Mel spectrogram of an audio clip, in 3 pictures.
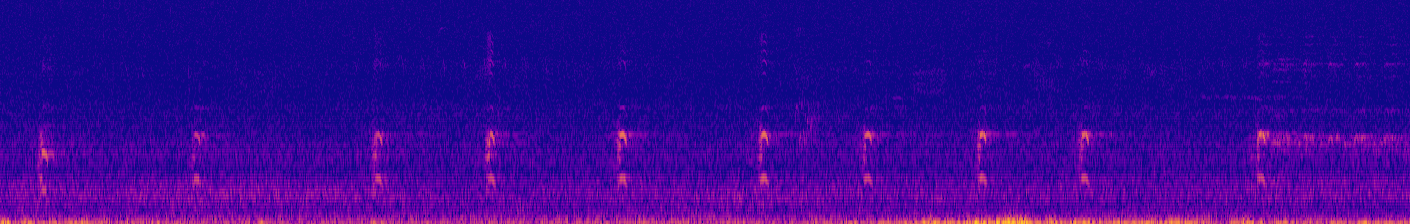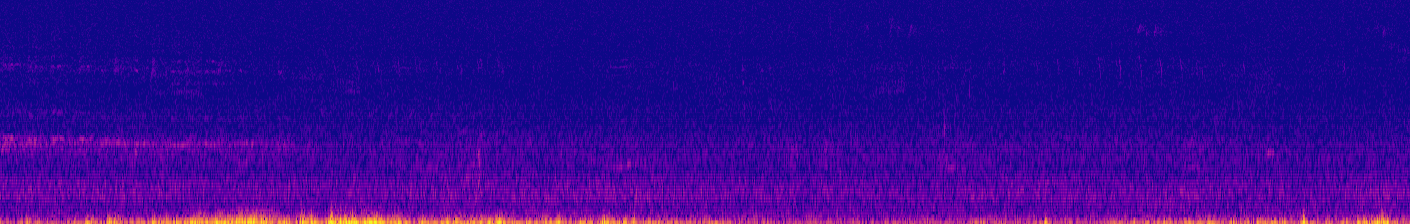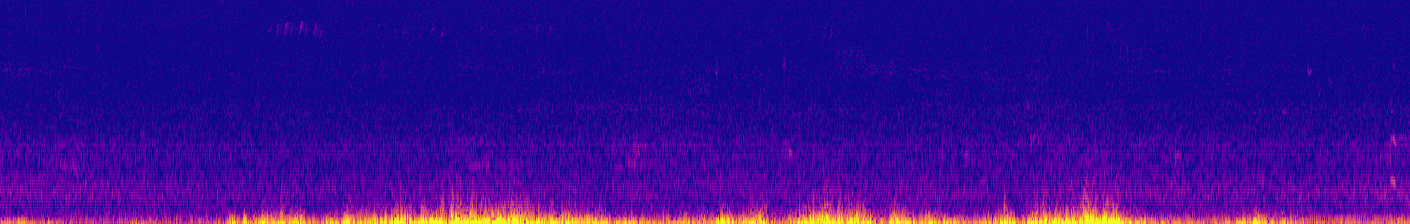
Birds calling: Red-winged Blackbird (Agelaius phoeniceus)
Black-capped Chickadee (Poecile atricapillus)
Canada Goose (Branta canadensis)
Red-bellied Woodpecker (Melanerpes carolinus)

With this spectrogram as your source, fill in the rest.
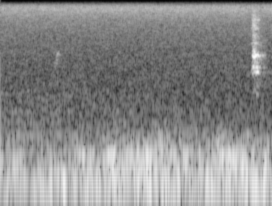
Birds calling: Gray-crowned Rosy-Finch (Leucosticte tephrocotis)

